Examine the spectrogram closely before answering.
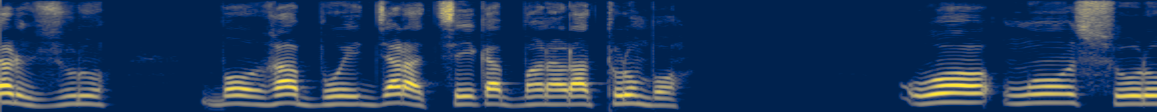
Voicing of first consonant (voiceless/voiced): voiced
